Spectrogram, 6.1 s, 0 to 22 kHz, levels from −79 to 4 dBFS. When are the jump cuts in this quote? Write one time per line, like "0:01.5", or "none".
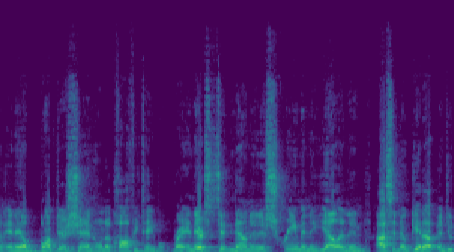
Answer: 0:04.9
